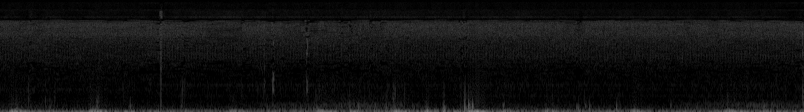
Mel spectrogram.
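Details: Normal heart sounds from the recordist's own chest, one of six auscultation sites, through a stethoscope: steady low thumping heartbeats over a low hum, breath sounds hard to pick out.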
